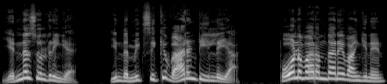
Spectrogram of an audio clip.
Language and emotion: Tamil, angry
